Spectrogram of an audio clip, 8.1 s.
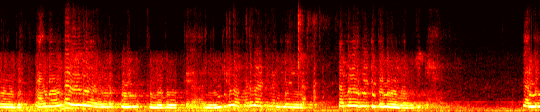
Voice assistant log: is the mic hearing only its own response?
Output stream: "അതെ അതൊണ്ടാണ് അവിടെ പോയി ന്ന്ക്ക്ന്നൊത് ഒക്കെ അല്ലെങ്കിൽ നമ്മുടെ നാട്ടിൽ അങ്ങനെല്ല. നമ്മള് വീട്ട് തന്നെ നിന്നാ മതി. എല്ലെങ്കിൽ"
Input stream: Yes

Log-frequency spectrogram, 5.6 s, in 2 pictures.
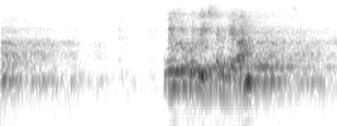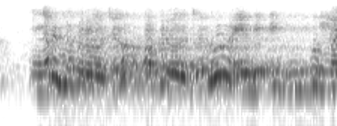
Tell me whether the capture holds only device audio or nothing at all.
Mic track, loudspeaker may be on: Yes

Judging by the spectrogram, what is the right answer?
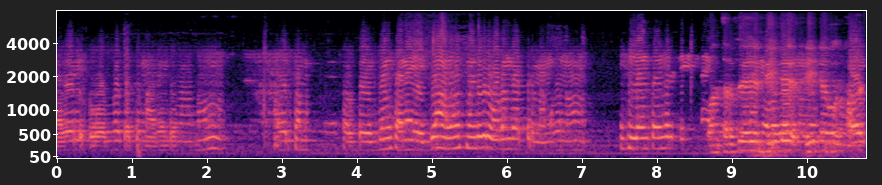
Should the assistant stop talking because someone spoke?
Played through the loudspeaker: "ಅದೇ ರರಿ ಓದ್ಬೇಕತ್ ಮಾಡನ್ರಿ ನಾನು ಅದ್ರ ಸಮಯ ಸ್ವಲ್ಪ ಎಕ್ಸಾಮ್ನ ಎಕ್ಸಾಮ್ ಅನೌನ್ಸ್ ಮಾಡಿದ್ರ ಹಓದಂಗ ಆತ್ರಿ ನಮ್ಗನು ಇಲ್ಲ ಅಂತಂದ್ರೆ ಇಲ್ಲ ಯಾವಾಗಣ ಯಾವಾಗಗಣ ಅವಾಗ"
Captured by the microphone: Yes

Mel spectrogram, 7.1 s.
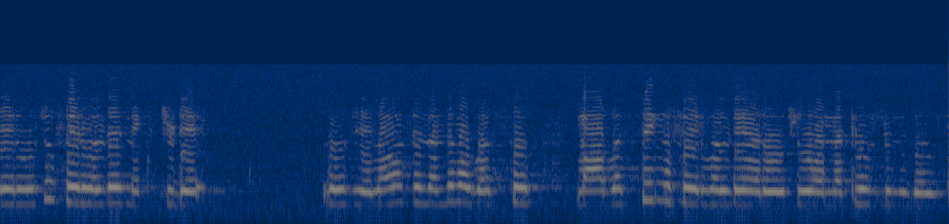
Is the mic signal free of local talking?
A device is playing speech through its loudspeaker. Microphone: Yes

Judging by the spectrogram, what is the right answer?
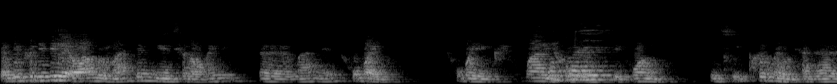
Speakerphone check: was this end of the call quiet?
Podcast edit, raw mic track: No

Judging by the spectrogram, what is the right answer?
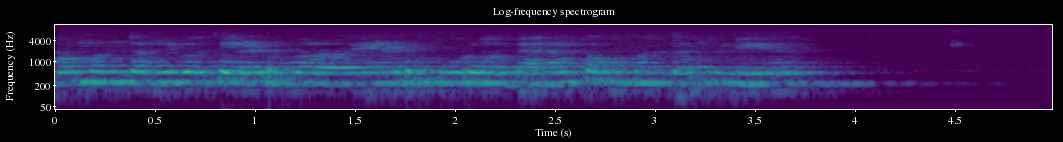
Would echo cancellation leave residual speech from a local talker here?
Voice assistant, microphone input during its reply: No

